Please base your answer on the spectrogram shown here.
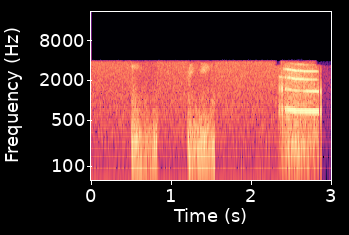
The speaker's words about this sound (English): That was my cat.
